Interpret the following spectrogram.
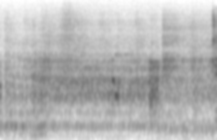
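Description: Car-chase soundtrack from an action film, mostly car engine noise, playing through a flat-panel TV's small built-in speakers and sounding tinny.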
